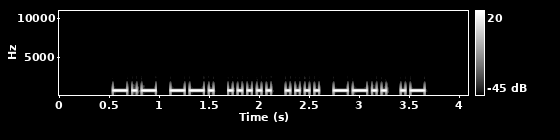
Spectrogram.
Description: Morse code, heard as a keyed tone, about 25 wpm, 700 Hz. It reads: KG5HZA
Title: USA Call Signs 25wpm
